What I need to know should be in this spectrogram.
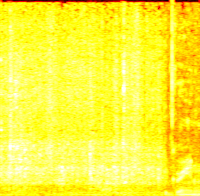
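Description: A man wades through shallow water, splashing.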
